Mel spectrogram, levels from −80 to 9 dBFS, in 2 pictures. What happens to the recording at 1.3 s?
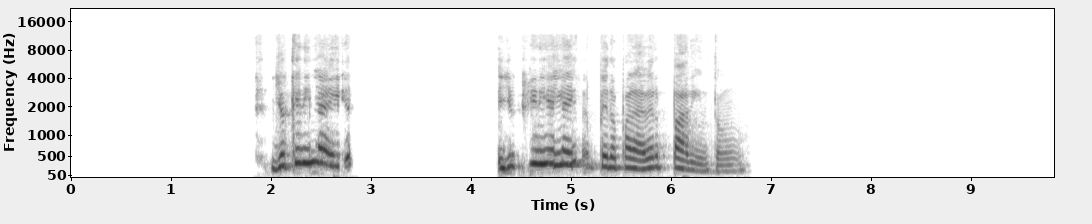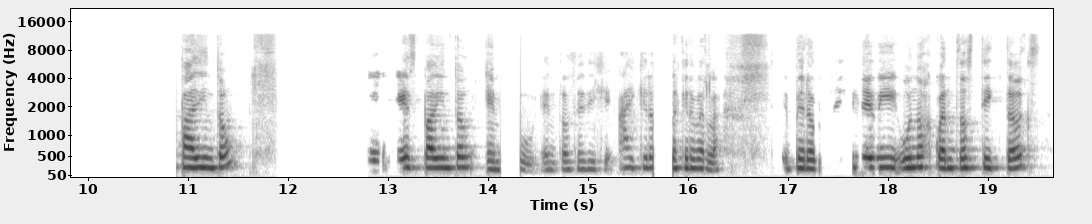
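A clipped start after a pause runs from 1.25 to 1.82 s. After 1.25 s of silence, the output path had gone idle and needed about 0.57 s to wake, so the opening of the speech is swallowed and it begins abruptly, missing its first sounds.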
